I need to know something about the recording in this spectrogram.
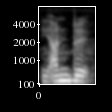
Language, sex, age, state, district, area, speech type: Tamil, female, 18-30, Tamil Nadu, Kallakurichi, urban, read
